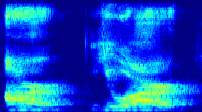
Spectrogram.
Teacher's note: perceba que a sua língua vai ficar dobrada lá no céu da boca. You are. Não é o que acontece quando a gente junta esse T. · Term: o som do R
